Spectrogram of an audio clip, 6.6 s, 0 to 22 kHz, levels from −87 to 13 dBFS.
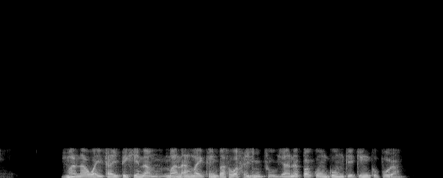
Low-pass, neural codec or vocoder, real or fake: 3.6 kHz; codec, 24 kHz, 1 kbps, SNAC; fake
